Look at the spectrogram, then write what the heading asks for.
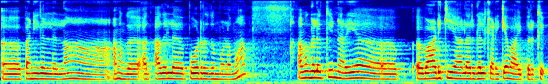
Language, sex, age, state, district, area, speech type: Tamil, female, 18-30, Tamil Nadu, Tiruppur, rural, spontaneous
